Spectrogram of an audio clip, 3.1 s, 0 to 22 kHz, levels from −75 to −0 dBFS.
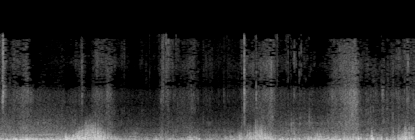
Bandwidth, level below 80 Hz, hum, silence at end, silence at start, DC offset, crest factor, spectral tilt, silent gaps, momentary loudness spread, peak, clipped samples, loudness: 17 kHz; -40 dBFS; none; 0 s; 0 s; under 0.1%; 16 dB; -6.5 dB/octave; none; 11 LU; -6 dBFS; under 0.1%; -23 LUFS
